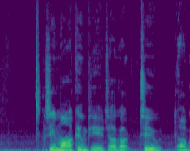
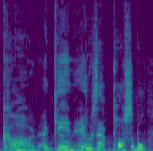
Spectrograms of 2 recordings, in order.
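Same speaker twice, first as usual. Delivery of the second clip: retold disbelief; 10 semitones higher than usual. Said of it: "I'm like".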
